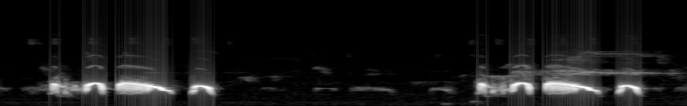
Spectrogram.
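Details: Spotted dove used as a decoy caller in Đồng Nai, Vietnam, gives its mellow cooing phrase twice: a few short hoots, a longer drawn coo, then a final note. Otherwise quiet.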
